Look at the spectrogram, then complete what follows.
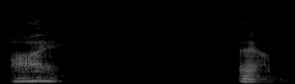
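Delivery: very quiet whisper. Narrator hearing a faint voice after silence, low whisper. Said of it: "in a lower tone, in a whisper".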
